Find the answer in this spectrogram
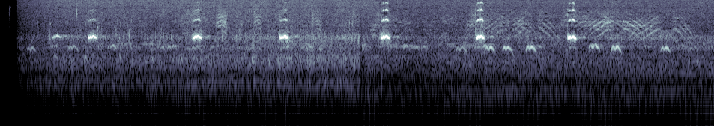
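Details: Green-winged Teal in a marsh giving loud, clear, high whistled peeps, a call that carries at a distance, about once a second, with softer lower notes in between.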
